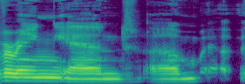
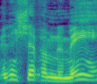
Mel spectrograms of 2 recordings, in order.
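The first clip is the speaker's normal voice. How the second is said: playful mock complaining, teasing and pitched up; 6 semitones higher, 4 dB louder than usual. Interviewer teases a guest who shipped cookies but not to them, teasing. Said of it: "I'm teasing you".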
